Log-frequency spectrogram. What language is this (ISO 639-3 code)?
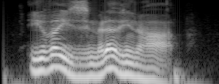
kab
